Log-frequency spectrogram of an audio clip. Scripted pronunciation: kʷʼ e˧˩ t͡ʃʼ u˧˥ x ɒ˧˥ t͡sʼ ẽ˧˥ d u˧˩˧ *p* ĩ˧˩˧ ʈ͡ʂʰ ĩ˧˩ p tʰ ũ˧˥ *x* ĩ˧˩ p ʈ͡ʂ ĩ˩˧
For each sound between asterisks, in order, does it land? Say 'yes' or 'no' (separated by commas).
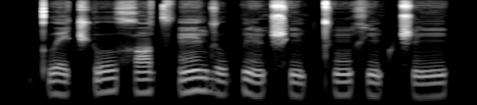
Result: yes, yes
